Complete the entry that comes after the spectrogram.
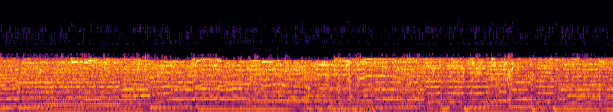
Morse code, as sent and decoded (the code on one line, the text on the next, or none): none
